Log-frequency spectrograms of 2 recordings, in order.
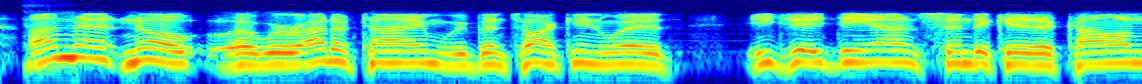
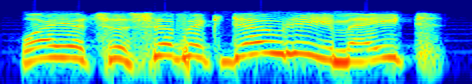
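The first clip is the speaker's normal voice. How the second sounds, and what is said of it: Put-on Australian accent. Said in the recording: “just make sure you do the right accent ... I won't try the Aussie accent.”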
